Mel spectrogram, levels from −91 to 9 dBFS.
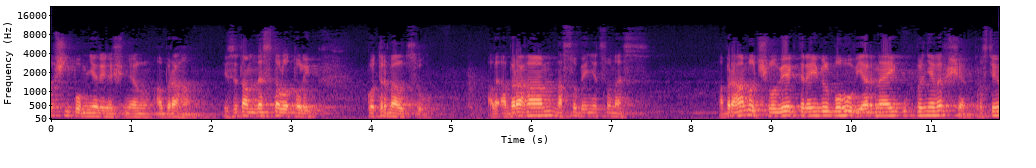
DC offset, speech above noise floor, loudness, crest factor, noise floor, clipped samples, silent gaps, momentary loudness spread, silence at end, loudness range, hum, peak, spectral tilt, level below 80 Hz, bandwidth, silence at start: under 0.1%; 30 dB; -14 LUFS; 14 dB; -44 dBFS; under 0.1%; none; 17 LU; 0 s; 4 LU; none; 0 dBFS; -7.5 dB/octave; -48 dBFS; 9.4 kHz; 0 s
